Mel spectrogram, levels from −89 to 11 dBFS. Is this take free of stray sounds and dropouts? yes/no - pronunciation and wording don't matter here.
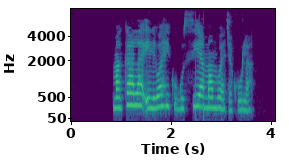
yes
